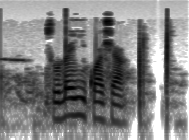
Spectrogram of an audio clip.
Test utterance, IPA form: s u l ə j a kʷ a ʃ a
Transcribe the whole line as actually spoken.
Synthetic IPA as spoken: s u l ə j i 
